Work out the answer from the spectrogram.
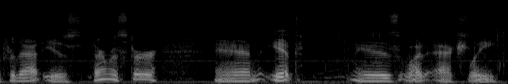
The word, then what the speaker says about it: thermistor: piece of metal here I believe the proper pronunciation for that is thermistor and it is what actually heats up the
